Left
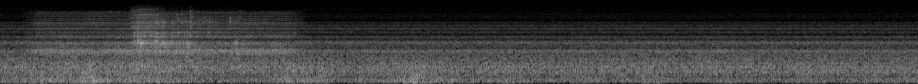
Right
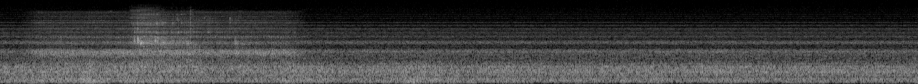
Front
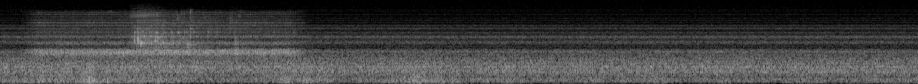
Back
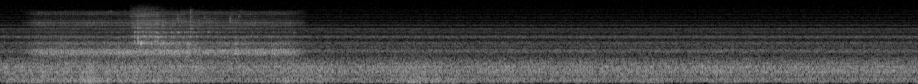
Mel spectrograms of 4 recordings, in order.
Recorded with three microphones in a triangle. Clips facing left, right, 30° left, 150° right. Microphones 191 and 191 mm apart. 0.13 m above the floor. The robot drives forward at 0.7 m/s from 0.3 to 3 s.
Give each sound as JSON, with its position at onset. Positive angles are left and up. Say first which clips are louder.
{"t": 1.3, "sound": "a running tap", "louder": "right 2 dB, back 2 dB", "azimuth_deg": 175, "distance_m": 2.0}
